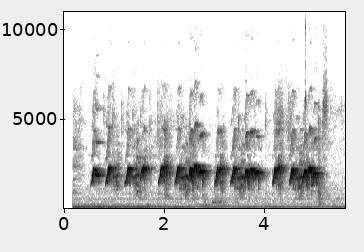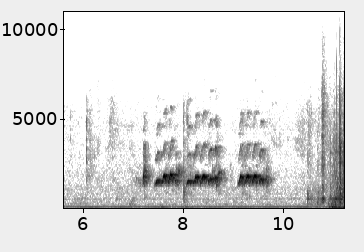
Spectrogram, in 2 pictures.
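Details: Two pet birds indoors, one whistling its song while running around the room: bursts of clear, warbling whistled notes in quick succession for about five seconds, a pause, then three more whistled phrases and a clatter at the end.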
